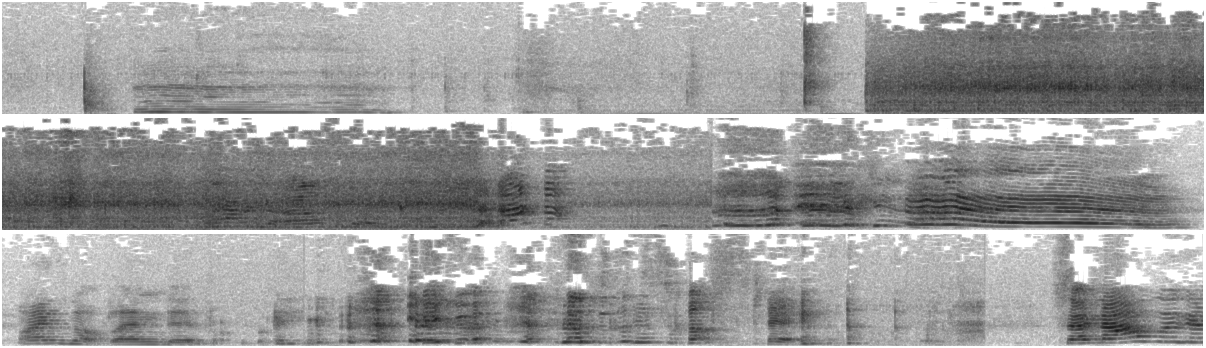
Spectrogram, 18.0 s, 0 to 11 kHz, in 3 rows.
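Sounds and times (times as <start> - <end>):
jug blender running: 4.3 - 9.6.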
